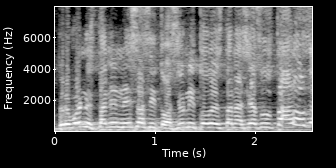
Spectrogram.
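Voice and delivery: ordinary talk, nothing marked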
